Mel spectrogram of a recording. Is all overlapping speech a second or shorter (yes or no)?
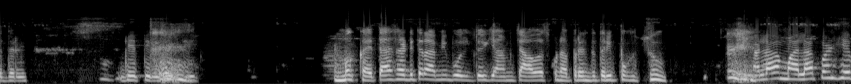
yes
